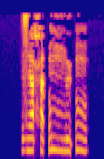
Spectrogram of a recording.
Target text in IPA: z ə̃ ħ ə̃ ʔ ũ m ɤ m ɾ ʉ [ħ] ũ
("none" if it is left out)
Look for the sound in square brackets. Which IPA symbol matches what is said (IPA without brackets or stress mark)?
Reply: ʔ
